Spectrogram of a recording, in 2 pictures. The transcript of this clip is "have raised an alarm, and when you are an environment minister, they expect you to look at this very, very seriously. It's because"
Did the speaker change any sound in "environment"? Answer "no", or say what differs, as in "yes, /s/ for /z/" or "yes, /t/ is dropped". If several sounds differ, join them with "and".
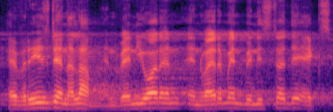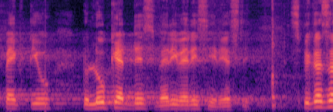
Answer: no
